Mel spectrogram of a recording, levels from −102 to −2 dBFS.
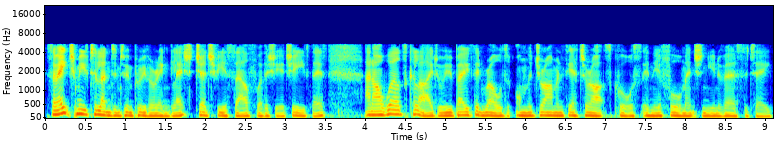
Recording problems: high frequencies cut off; noticeable; nothing above 5.5 kHz

